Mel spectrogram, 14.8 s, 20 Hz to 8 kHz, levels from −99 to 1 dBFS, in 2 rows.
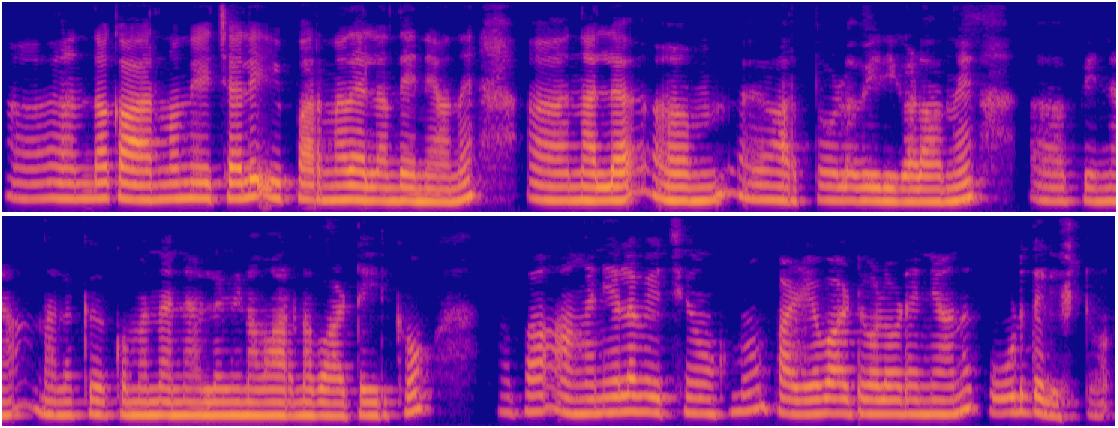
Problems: none marked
